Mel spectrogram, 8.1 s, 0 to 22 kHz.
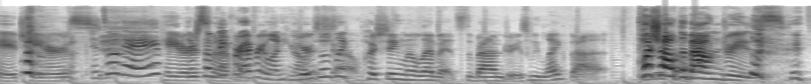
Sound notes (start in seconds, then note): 0.1 laughs; 7.4 laughs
